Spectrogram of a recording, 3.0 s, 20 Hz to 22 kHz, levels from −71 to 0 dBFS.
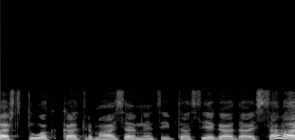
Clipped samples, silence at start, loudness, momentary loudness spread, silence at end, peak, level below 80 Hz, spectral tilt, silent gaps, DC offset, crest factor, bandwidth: under 0.1%; 0 s; -25 LUFS; 8 LU; 0 s; -4 dBFS; -68 dBFS; -5 dB/octave; none; under 0.1%; 18 dB; 8.4 kHz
